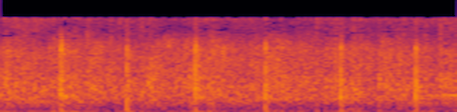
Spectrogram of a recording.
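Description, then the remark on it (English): An audience at a church worship service gives the Lord a glory clap, a steady wash of applause punctuated by sharp, evenly spaced claps about three times a second, moderately loud with no voices. “Just give the Lord a glory clap.”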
